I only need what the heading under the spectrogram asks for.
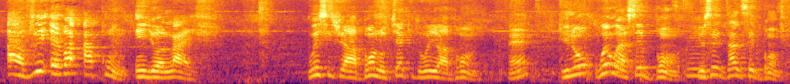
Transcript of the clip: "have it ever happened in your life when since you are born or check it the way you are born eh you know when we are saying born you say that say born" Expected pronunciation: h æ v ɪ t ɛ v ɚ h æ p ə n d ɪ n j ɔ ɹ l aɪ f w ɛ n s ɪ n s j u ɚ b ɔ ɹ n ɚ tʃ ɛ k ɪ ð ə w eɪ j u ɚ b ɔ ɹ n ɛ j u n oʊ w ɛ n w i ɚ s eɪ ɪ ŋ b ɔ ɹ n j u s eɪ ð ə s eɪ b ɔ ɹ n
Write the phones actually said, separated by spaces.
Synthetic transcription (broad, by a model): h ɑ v ɪ t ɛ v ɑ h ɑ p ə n ɪ n j ɔ l aɪ f w ɛ n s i s j u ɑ b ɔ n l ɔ tʃ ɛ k ɪ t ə w eɪ j u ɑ b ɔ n ɛ j u n oʊ w ɛ n w i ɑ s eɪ b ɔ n j u s eɪ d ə s eɪ b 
